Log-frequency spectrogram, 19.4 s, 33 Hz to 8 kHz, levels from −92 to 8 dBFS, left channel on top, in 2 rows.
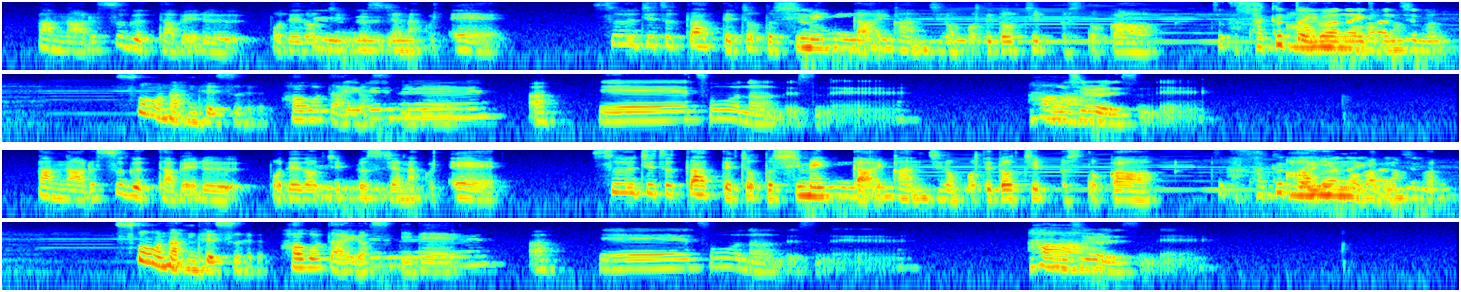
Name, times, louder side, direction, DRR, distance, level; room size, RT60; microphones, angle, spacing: voice 1, 0.3-2.1 2.4-3.3 4.0-7.7 8.6-9.4 10.5-12.8 16.6-17.1, right 5 dB, 90° right, 0.4 m, -24 dB
voice 2, 2.1-2.8 5.3-6.0 6.3-6.5 8.2-9.6 12.0-13.4 13.7-15.8 16.7-17.7, left 4 dB, 85° left, 0.5 m, -27 dB
Bowed string instrument, 5.8-11.1, left 3 dB, 5° left, 1.0 m, -47 dB
3.5 x 2.4 x 3.3 m
head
